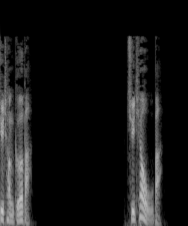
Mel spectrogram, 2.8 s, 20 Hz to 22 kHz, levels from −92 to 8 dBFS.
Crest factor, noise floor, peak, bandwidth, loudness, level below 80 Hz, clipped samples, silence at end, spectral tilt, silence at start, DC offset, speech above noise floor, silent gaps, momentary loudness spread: 22 dB; under -90 dBFS; -4 dBFS; 12 kHz; -23 LUFS; -56 dBFS; under 0.1%; 0.4 s; -5 dB/octave; 0 s; under 0.1%; over 68 dB; 0.59-1.82 s; 9 LU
